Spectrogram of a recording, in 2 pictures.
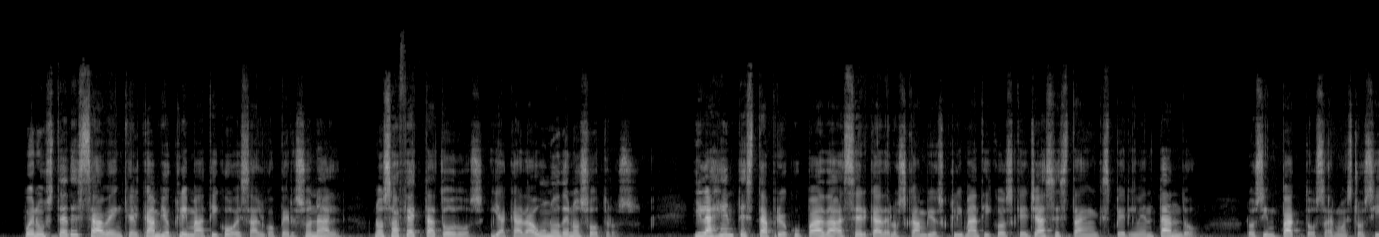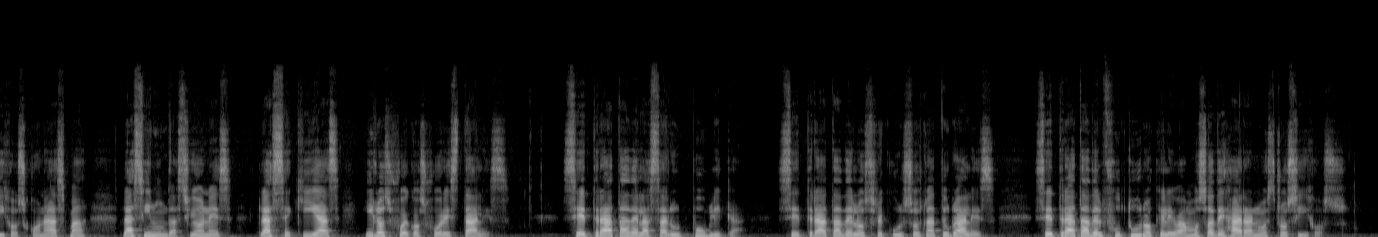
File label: spanish answer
